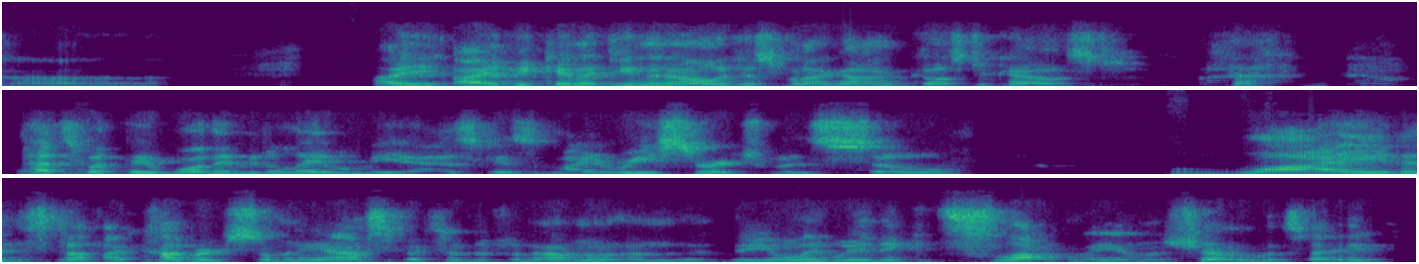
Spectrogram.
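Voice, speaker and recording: A man's voice: lowish voice, a little fast. A man who is a demonologist guest, talking casually in a podcast interview with a lot of fillers. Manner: relaxed, conversational, lots of fillers. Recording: dull lo-fi remote audio.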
